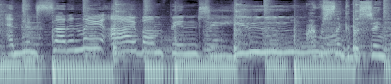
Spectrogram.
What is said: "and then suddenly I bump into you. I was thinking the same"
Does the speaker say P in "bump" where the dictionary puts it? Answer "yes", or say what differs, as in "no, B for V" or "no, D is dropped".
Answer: yes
